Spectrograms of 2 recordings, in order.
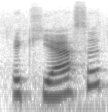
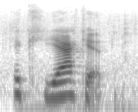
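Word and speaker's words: hic jacet: I don't care, but at the start of a word before a vowel is a consonant, so it's pronounced like a Y.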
